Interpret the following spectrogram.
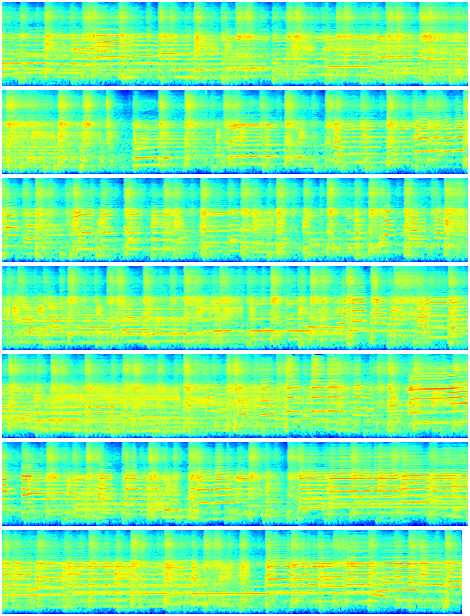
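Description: A small New Orleans-style street jazz band playing an improvisation. Trumpet, trombone and saxophones carry the melody over banjo, bass drum and snare drum.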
